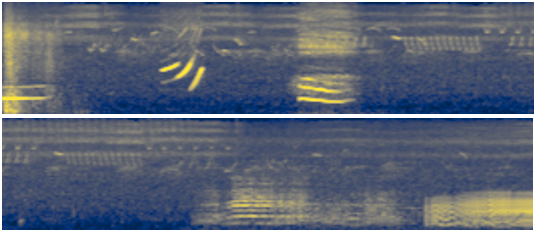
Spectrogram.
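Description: Cartoon sound effects: a few short sliding tones, mostly falling, in the first few seconds. Near the end come animated dinosaur growls, the last one loudest, over a faint outdoor ambience.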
